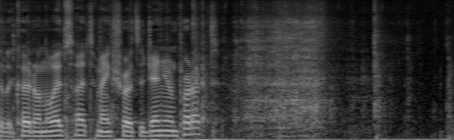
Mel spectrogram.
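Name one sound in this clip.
A cardboard sleeve slides off a box.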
